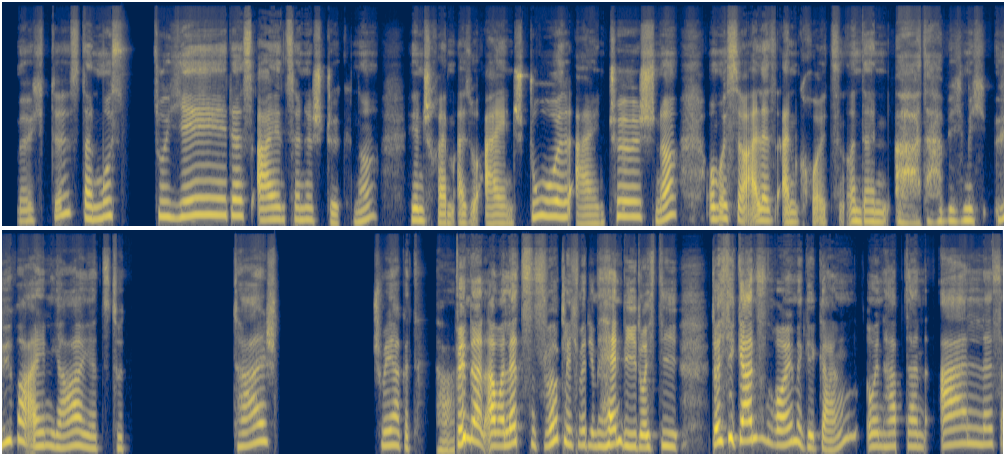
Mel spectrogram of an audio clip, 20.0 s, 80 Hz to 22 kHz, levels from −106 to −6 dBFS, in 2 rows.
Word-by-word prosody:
möchtest, 200 - -8
dann 220 -2 +1
musst 265 +4 -2 0.3
du 265 -2 -3
jedes 275 +2 0
einzelne 205 0 0
Stück, 155 -5 -6
ne, 205 +10 -7 0.3
hinschreiben. 180 -7 -1
Also, 150 - -5
1 145 +1 -2
Stuhl, 260 -1 0
1 145 +1 -6
Tisch, 260 -2 0
ne, 240 +10 +1 0.3
und 215 - -1
musst 225 - 0
du - - +2
alles 190 -1 +1
ankreuzen. 165 - -5
Und 180 0 -3
dann, 170 -1 -4
ah, - - -2
da - - -7
habe 180 +1 -8
ich 180 0 -10
mich 195 - -5
über 315 - 0
1 235 +1 +1
Jahr 225 +3 +1
jetzt 195 -3 -5
to 195 - -7 1.1
tal 250 +7 0 1.1
schwergetan. 240 -5 -3 0.3
Bin 385 - +9
dann 315 -4 +6
aber 230 +1 +7
letztens 265 -3 +2
wirklich 285 -2 +1
mit 250 - -3
dem 230 - -3
Handy 235 0 +4
durch 210 0 +2
die 230 -3 -2 0.3
durch 275 +4 +7
die 375 +1 +6
ganzen 335 0 +6
Räume 265 +4 +3
gegangen 210 - -3 0.2
und 225 0 -3
habe 230 0 -3
dann 225 -1 -4
alles 265 +1 0
235 Hz, 160 wpm, -22 LUFS, 200-270 Hz, 1.1 s, Bin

